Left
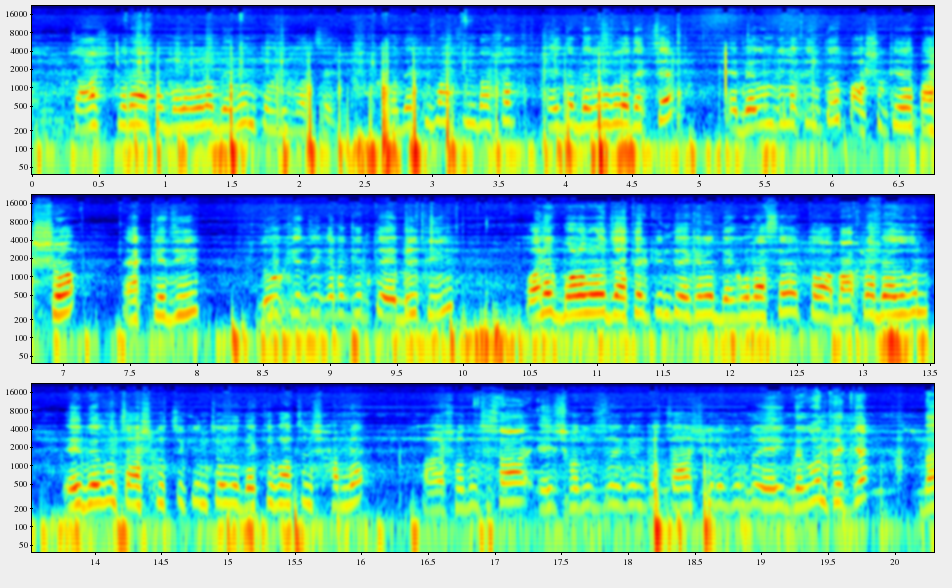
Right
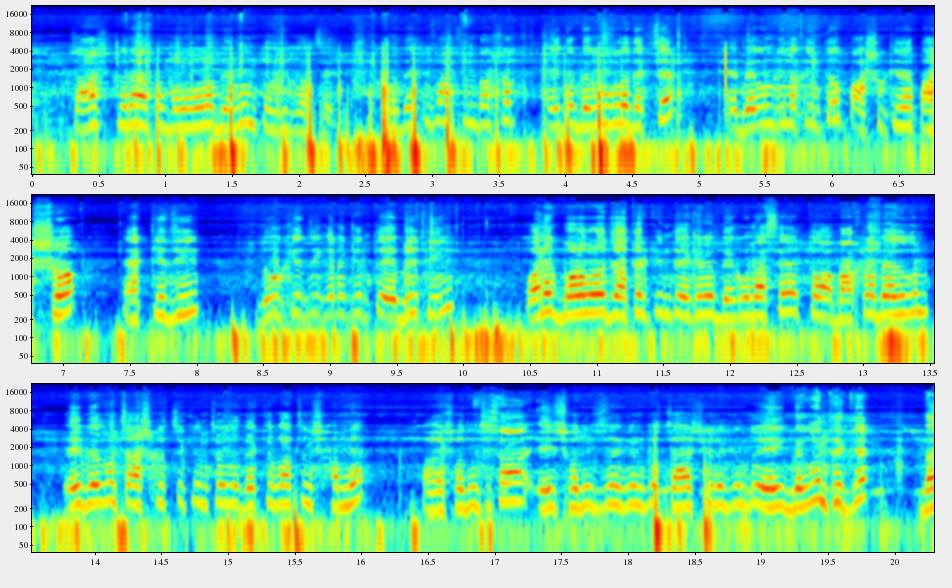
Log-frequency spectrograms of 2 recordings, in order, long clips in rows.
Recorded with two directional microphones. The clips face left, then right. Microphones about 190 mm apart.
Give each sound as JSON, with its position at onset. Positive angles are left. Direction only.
{"t": 0.3, "sound": "speech", "side_deg": 5}
{"t": 3.0, "sound": "speech", "side_deg": 20}
{"t": 15.6, "sound": "speech", "side_deg": -20}
{"t": 16.5, "sound": "speech", "side_deg": -40}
